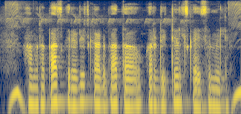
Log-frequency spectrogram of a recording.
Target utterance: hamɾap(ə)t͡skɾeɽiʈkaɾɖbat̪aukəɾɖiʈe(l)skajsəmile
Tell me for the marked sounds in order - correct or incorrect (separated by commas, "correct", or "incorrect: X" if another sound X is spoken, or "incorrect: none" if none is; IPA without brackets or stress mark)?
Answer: incorrect: a, correct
